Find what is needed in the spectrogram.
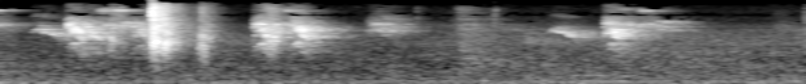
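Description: Small birds chirping: a scatter of short, high calls, several falling in pitch, over a faint background.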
